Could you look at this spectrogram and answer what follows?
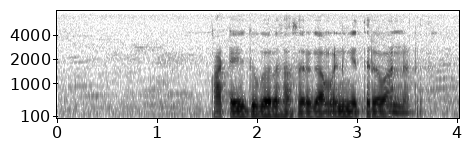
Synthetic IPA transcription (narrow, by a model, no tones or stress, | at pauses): kaʈejt̪ukəɾəsasəɾəɡamə̰niŋet̪əɾəʋanːəʈə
